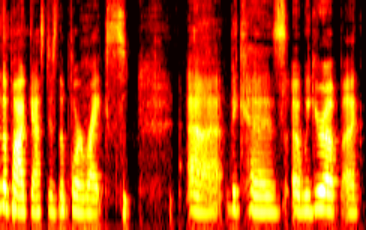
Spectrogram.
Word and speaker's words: Reich: did not know that our actual pronunciation of our name was Reich, because I was born and raised to always think of it as Rich.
